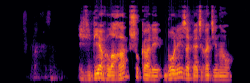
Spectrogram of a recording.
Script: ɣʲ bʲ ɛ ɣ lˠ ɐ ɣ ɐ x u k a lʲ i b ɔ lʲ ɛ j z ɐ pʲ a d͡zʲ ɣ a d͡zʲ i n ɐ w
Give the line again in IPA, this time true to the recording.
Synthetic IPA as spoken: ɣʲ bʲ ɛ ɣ lˠ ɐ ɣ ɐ ʂ u k a lʲ i b ɔ lʲ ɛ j z ɐ pʲ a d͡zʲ ɣ a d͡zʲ i n ɐ w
